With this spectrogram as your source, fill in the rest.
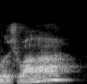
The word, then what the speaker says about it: Lajoie: to reading it phonetically I thought his name was Jon Lajoie but it's like a french-canadian name to John La Jolla and he did very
